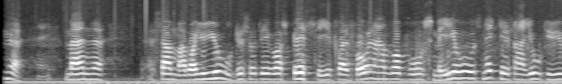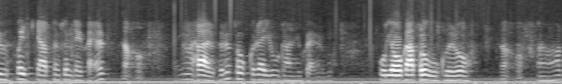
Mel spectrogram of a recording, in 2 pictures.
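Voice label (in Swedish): Visnums-Kil Värmland, dialekter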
